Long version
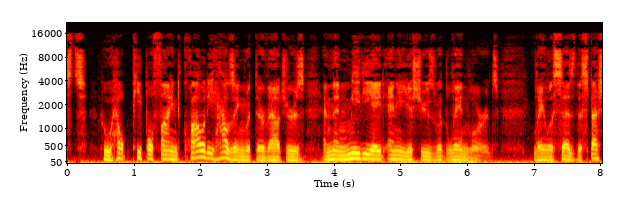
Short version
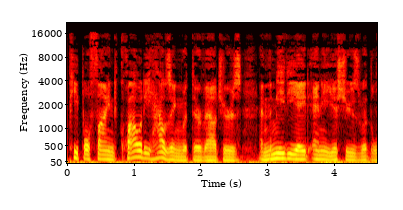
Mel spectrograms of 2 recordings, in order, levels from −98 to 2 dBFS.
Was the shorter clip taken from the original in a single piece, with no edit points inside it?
no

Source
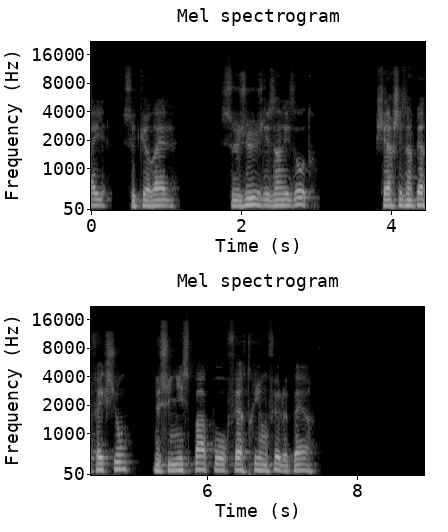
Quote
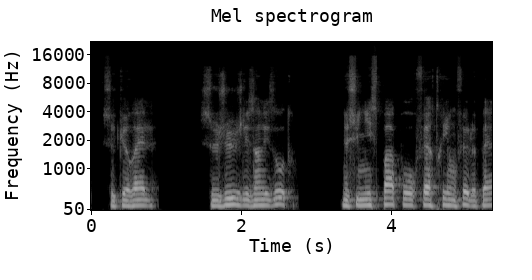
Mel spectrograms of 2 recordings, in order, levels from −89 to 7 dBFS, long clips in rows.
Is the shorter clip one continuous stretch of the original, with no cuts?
no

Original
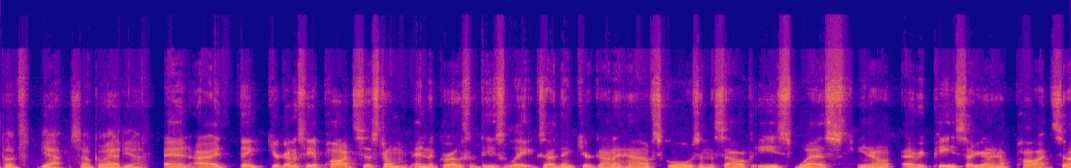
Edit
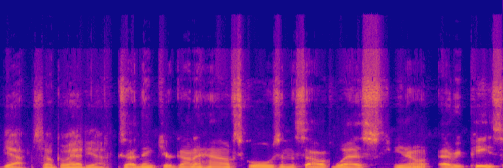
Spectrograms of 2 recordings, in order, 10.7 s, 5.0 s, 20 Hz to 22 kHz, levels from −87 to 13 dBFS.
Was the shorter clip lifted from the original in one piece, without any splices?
no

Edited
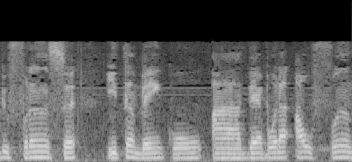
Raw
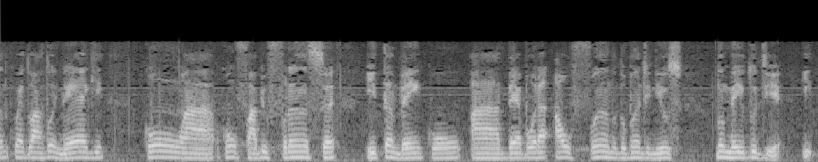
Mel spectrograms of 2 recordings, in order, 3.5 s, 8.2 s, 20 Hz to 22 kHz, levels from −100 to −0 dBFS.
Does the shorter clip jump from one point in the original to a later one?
no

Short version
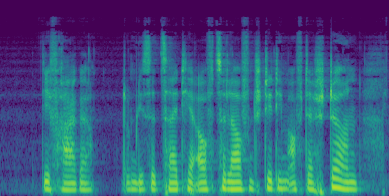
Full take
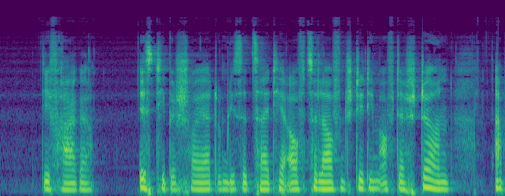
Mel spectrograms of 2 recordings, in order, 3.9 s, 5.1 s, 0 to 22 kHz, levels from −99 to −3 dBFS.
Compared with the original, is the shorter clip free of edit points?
no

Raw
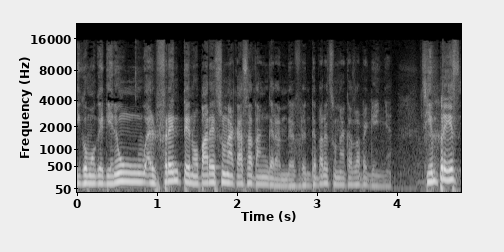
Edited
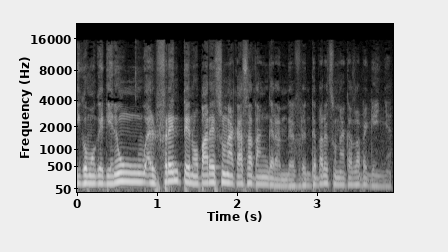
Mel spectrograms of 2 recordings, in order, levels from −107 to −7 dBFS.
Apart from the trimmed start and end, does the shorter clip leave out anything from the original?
no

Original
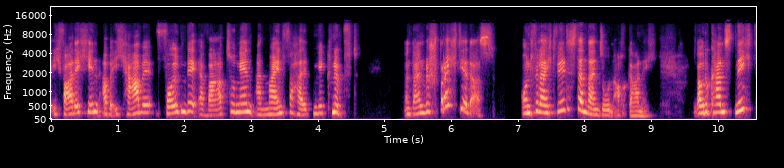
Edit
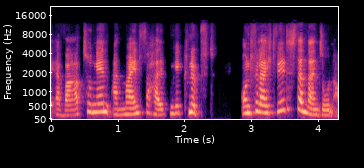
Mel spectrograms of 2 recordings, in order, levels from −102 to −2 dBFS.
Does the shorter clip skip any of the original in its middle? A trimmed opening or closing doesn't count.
yes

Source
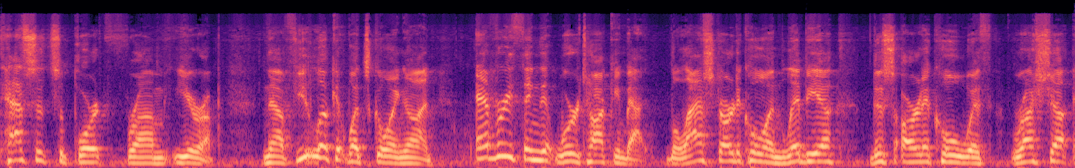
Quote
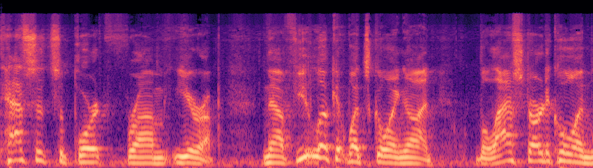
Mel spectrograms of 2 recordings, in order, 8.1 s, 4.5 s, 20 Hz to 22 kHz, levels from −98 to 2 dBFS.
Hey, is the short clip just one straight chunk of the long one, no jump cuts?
no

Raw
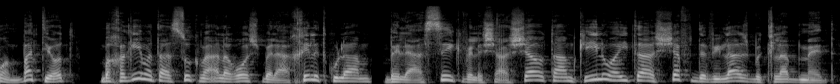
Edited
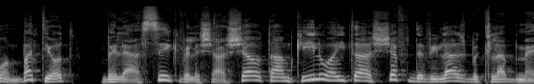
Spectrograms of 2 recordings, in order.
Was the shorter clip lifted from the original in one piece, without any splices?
no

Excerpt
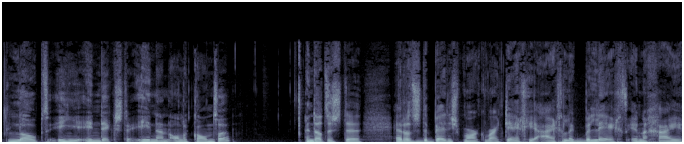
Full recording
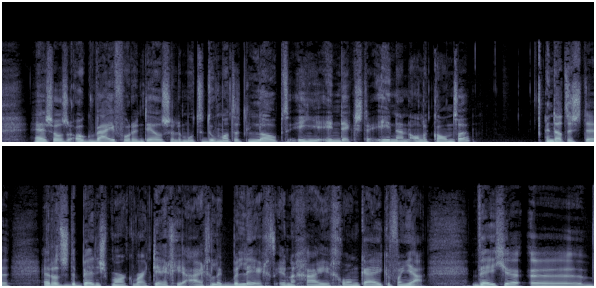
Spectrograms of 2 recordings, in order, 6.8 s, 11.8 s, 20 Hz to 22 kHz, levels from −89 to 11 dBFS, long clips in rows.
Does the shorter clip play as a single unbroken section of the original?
yes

